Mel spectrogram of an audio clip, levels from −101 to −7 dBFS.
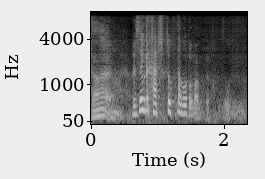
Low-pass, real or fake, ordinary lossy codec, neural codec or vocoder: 7.2 kHz; fake; none; codec, 16 kHz, 0.5 kbps, FreqCodec, larger model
